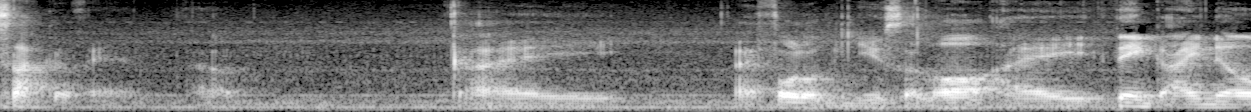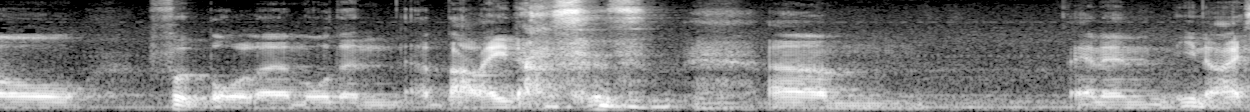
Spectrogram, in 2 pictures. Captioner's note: laughs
